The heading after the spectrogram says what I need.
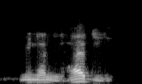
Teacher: الدال ساكنة مقلقلة وبعدها نلفظ الياء ساكنة نقف عليها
